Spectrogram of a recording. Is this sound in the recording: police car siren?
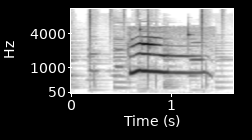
no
